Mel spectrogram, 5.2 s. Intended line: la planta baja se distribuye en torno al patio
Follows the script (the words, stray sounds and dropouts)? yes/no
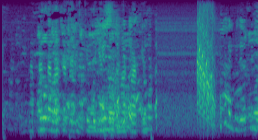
no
